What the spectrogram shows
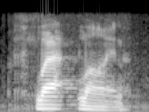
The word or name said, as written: flatline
